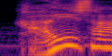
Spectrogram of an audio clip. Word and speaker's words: 가이사: 네가 가이사 앞에 서야 하겠고, 학교에서 배운 대로 하면 시저, 로마 황제 시저 앞에 서야 되겠고, 이 시저가 라틴어 발음, 이 가이사가 돼버리니까, 그래서 지금 우리 성경에는 가이사라고 나와 있는데요.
